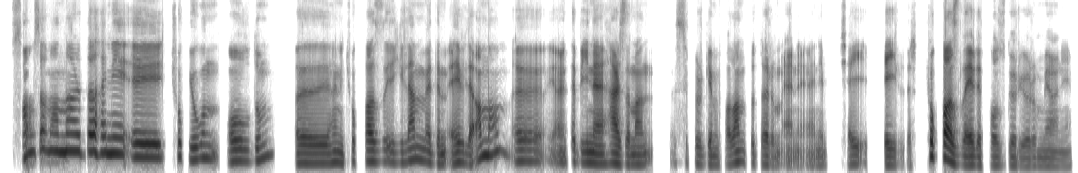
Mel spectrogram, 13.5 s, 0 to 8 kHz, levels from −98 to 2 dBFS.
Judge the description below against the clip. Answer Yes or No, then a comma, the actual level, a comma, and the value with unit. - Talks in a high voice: No, low, 130 Hz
